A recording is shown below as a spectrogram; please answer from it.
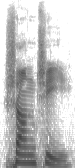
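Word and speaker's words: Shang-Chi: make the case for I don't even know how to pronounce it I have no idea shangi that is how you say the correct CH uh I think it's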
